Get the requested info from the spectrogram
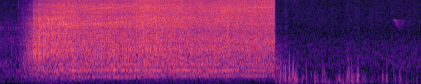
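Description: Hand-held power tool cutting a freehand bevel into the end of a wooden fence post. It runs loud and steady for about two and a half seconds, then stops abruptly.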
